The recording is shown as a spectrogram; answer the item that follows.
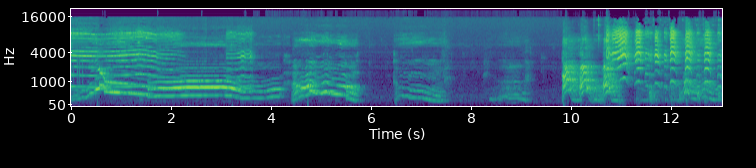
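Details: Honey the pet dog howls beside her favorite squeaky toy, 24 January 2012: a long wavering tonal howl, then several shorter falling wails with pauses, ending in a burst of high squeaks and yips.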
